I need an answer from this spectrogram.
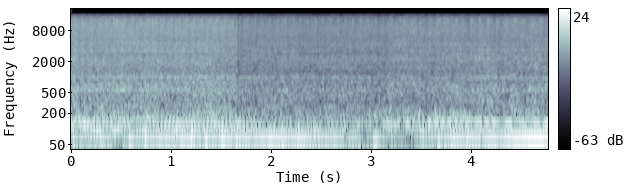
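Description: Car engine running steadily, a low hum over a hiss of road noise, growing a little louder near the end.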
